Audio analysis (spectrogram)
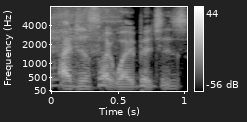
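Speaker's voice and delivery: normal talking voice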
